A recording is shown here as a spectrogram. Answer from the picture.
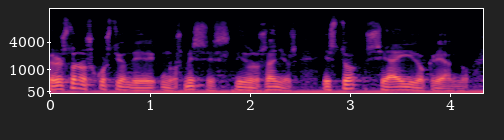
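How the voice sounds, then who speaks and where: The speaker has a Catalan accent and keeps a moderate pace. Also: man. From Catalonia. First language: Catalan (speaking Spanish). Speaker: political candidate. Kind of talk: political interview. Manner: halting.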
